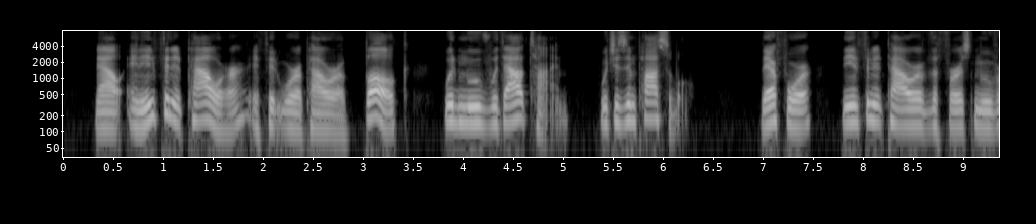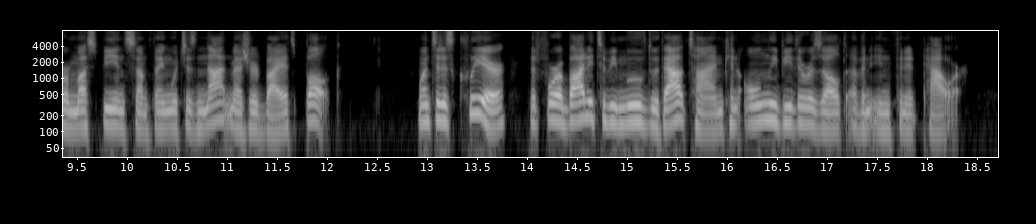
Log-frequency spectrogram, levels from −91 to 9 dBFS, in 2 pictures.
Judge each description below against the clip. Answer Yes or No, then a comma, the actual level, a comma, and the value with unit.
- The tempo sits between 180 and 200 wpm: Yes, average, 190 wpm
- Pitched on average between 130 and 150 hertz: Yes, low, 135 Hz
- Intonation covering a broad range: No, average, 4.8 semitones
